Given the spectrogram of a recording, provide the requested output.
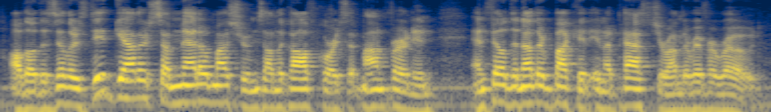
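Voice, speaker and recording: A man narrates literary fiction in an expressive audiobook style. His voice sits at an ordinary middle pitch, and a clear layer of noise and hum runs behind the reading. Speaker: audiobook reader.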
